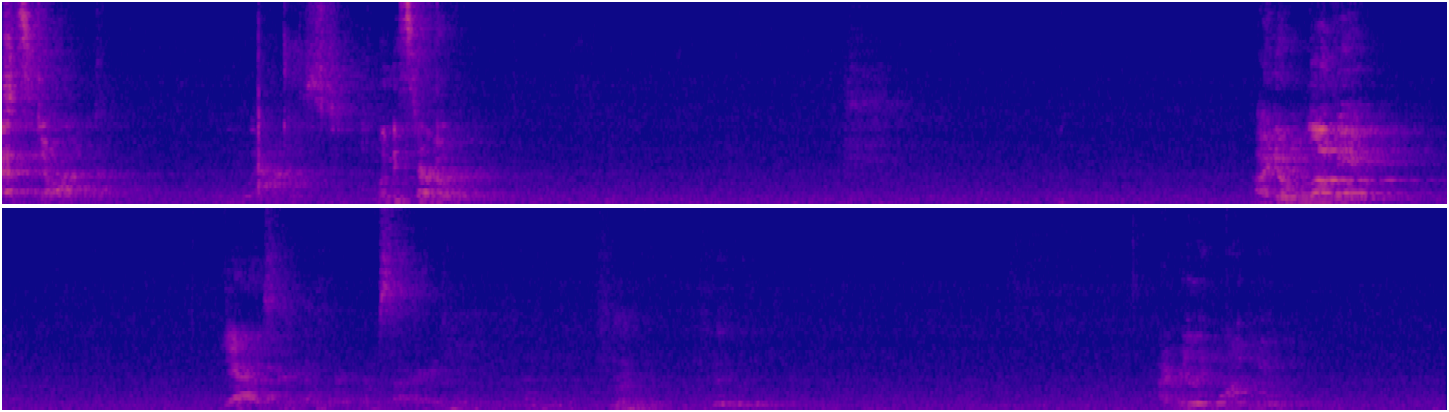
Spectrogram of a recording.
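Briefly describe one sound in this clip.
A young woman speaks quietly, close by, with long pauses.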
